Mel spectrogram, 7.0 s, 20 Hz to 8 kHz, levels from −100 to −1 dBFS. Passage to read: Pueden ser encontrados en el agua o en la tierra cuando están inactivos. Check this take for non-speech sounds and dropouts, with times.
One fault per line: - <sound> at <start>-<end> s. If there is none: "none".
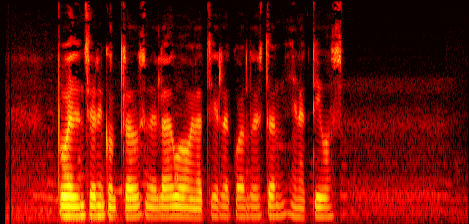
none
